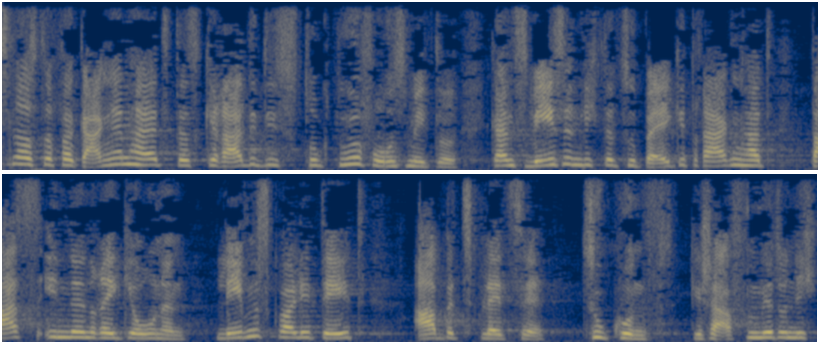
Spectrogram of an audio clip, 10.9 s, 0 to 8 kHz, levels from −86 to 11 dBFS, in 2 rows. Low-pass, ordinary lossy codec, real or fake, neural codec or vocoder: none; none; real; none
